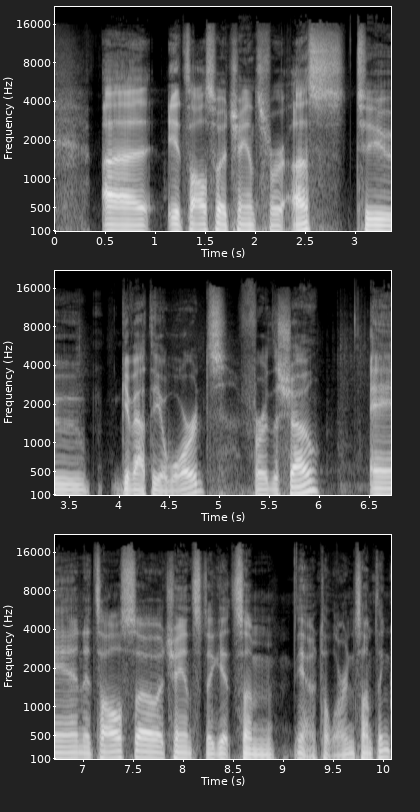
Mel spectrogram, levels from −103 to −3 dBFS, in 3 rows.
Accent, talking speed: American, 165 wpm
